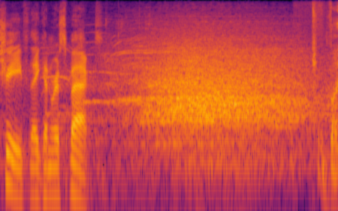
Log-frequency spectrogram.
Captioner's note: cheering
